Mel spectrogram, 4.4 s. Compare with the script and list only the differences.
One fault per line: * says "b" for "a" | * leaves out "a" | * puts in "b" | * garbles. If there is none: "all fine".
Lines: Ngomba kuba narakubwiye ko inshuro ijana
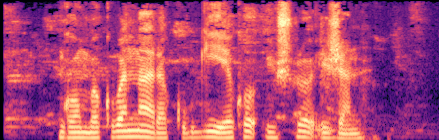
all fine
